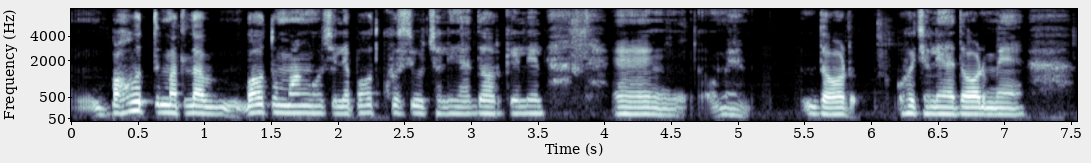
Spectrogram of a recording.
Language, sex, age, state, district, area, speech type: Maithili, male, 30-45, Bihar, Muzaffarpur, rural, spontaneous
